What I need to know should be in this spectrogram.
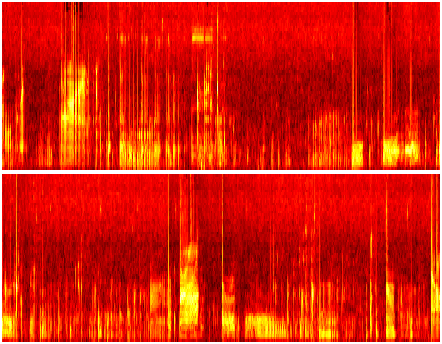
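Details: Loud, continuous gurgling and rumbling from the belly with bubbling bursts; stomach growling.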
